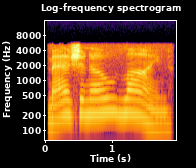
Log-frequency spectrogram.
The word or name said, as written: Maginot Line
